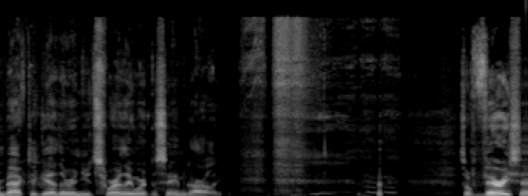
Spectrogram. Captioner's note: laughs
